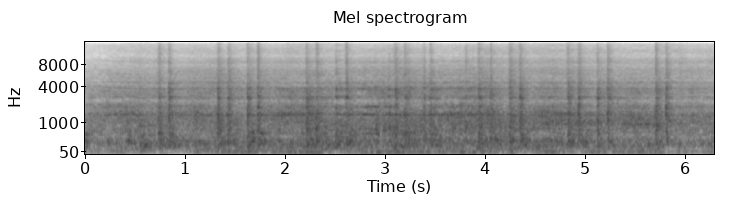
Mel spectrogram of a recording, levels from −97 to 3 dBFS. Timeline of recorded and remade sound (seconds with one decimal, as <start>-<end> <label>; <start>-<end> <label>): 0.0-0.5 recorded; 0.5-3.4 remade; 3.4-4.0 recorded; 4.0-6.3 remade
